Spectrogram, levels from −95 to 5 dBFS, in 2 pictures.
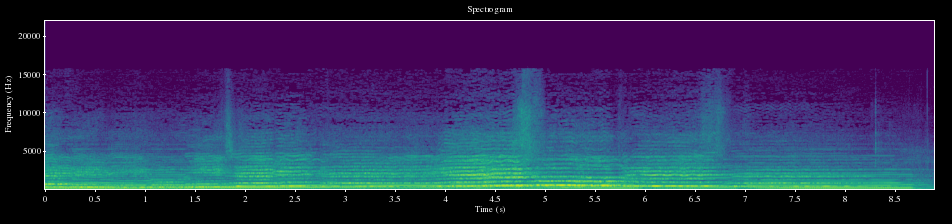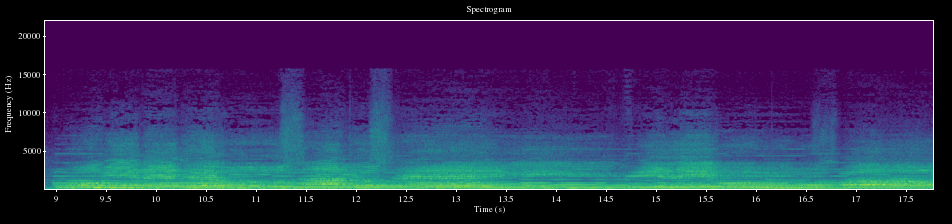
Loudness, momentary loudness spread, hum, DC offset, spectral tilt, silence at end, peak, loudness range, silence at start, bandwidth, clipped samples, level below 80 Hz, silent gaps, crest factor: -18 LUFS; 10 LU; none; under 0.1%; -6 dB/octave; 0 s; -2 dBFS; 7 LU; 0 s; 11.5 kHz; under 0.1%; -60 dBFS; none; 16 dB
